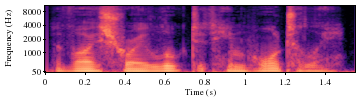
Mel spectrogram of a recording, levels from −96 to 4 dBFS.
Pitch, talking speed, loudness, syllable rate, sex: 100 Hz, 230 wpm, -16 LUFS, 7.3 syllables/s, male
